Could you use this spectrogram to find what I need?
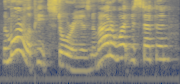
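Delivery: plain reading voice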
